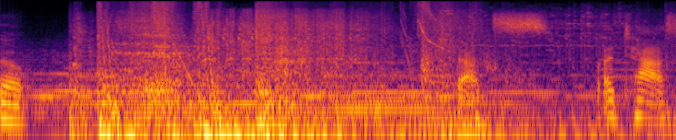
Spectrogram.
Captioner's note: gunfire blasts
